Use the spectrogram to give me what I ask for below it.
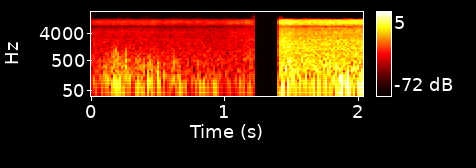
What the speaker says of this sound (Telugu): ఫుల్గా కెరటాలు కూడా వచ్చేస్తున్నాయి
